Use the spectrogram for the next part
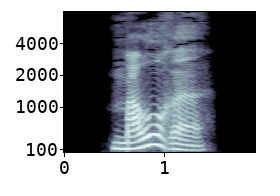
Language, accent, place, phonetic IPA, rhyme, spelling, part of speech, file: German, Germany, Berlin, [ˈmaʊ̯ʁə], -aʊ̯ʁə, maure, verb, De-maure.ogg
- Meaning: inflection of mauern: 1. first-person singular present 2. first/third-person singular subjunctive I 3. singular imperative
